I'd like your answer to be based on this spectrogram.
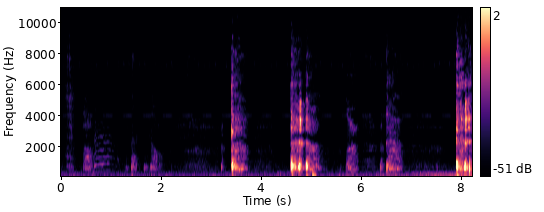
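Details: Simulated cough: an adult acting as a sick pocong ghost who can't travel home for the holiday gives several loud, harsh cough bursts mixed with throat clearing.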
